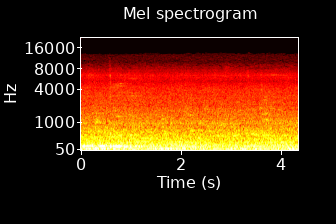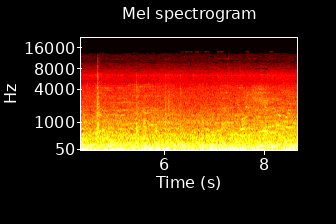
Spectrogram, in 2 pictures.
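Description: Steady, loud outdoor street ambience: a low rumble with indistinct background voices, and a single sharp click a little past the middle.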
